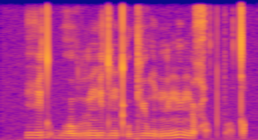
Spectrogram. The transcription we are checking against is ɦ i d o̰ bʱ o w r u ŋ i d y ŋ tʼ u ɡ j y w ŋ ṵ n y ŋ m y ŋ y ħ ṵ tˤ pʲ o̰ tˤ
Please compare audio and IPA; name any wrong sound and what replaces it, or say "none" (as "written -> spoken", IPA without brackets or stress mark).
none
